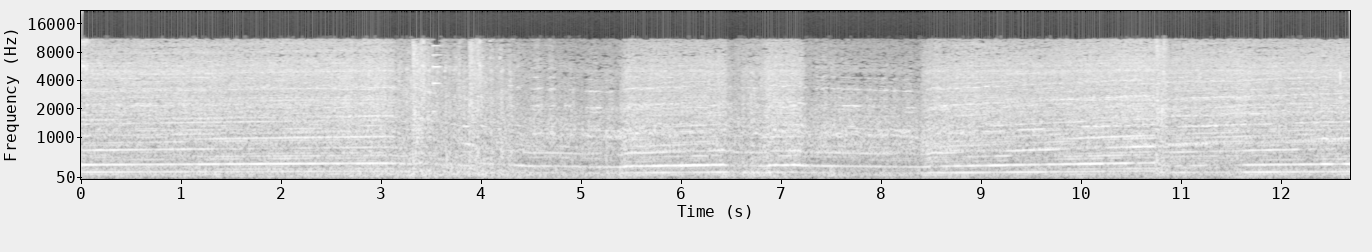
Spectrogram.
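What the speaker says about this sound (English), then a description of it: "feel free to rev out the 911" Porsche 911 engine in Gran Turismo 7 revving steadily through a race, a loud sustained drone with repeated pitch climbs and drops as it shifts gears, heard alone.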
